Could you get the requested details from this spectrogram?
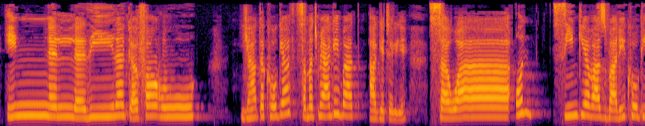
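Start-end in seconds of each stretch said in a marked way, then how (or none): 0.1-3.2 very slow, held long vowels; stretched recitation. Shown as a demonstration. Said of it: "کھینچ کر پڑھنا ہے". 7.1-8.5 سواء with a long-held aa; long madd. Shown as a demonstration. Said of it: "اس کو خوب کھینچیں گے".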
